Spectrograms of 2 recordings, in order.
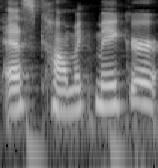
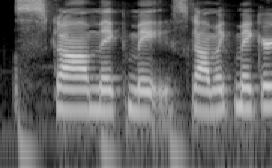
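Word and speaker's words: SComicMaker: be nice to me or stop no it's pronounced s comic maker I've been calling you scum maker yeah a lot of people call me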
